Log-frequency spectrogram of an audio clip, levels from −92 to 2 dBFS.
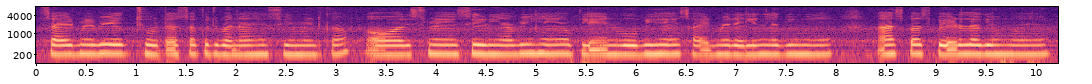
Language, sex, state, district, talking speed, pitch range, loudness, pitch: Hindi, female, Uttar Pradesh, Jalaun, 175 wpm, 205-215 Hz, -15 LUFS, 210 Hz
